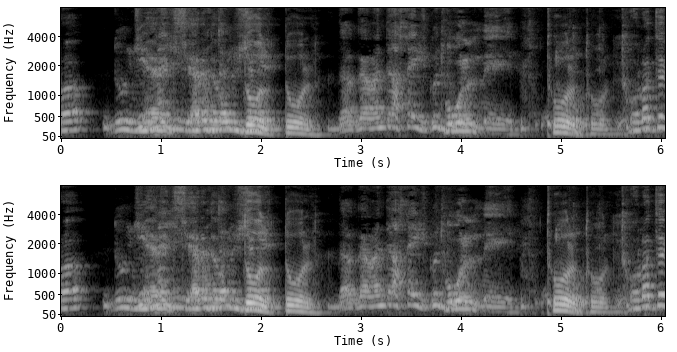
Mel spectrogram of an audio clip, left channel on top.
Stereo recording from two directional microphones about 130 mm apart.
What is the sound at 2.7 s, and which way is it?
Speech, 50° left (ahead or behind).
